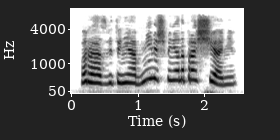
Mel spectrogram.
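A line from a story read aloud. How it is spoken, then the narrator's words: Sad question. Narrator (Russian): грустно спросила она у Иссёрха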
